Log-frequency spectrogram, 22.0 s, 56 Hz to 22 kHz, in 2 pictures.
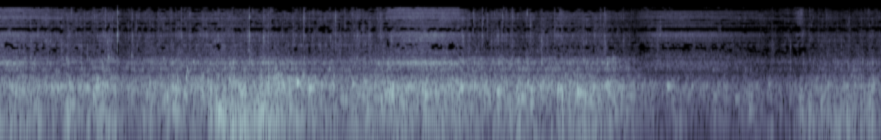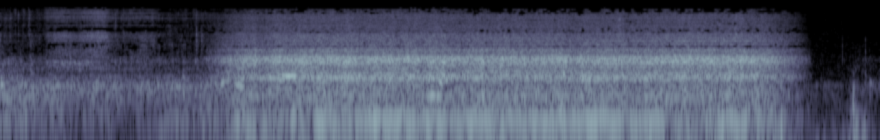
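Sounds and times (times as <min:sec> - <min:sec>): muffled underwater sound: 0:12.8 - 0:21.9
rushing water: 0:13.2 - 0:21.1
boat engine humming: 0:13.5 - 0:21.2.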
